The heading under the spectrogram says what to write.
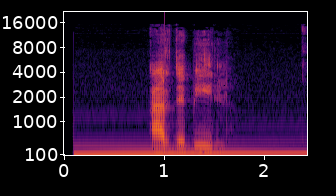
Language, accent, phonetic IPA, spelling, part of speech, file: Persian, Iran, [ʔæɹ.d̪e.biːl̥], اردبیل, proper noun, Fa-اردبیل.ogg
- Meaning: 1. Ardabil (a city in Iran, the seat of Ardabil County's Central District and the capital of Ardabil Province) 2. Ardabil (a county of Iran, around the city) 3. Ardabil (a province of Iran)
